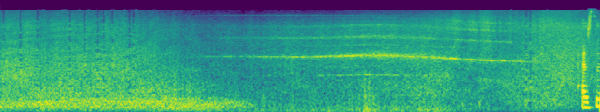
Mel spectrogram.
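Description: Jet aircraft engine noise on a carrier flight deck: a steady rush for the first two seconds, then a high whine that slowly drops in pitch.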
